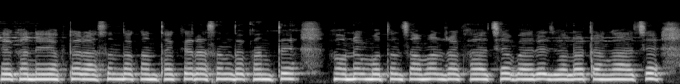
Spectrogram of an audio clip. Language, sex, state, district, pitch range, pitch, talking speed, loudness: Bengali, female, West Bengal, Purulia, 235-245 Hz, 240 Hz, 160 wpm, -11 LUFS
